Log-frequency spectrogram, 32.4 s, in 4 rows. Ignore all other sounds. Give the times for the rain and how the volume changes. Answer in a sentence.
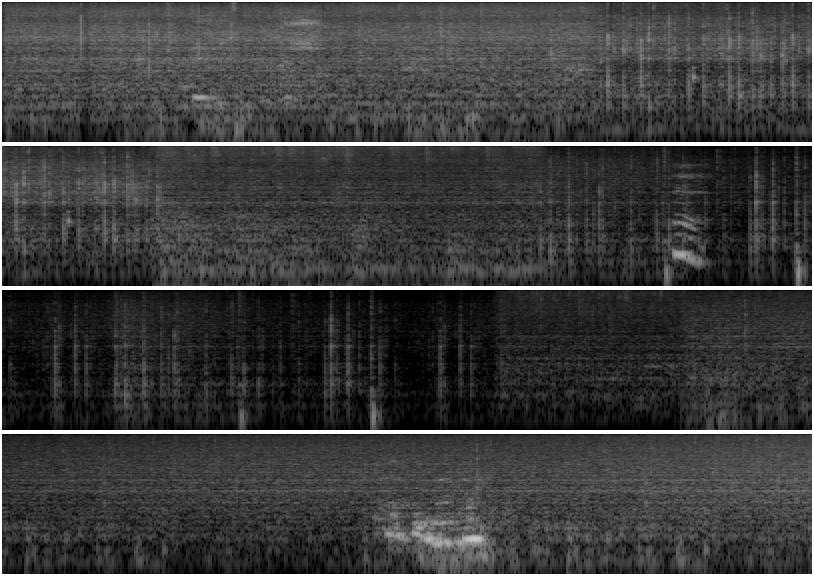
You can hear the rain from 0.0 to 32.3 s, getting quieter then louder.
